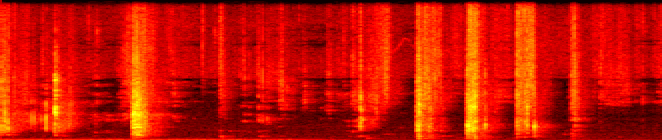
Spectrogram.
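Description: Tarot cards handled and set down on a marble tabletop: a scatter of sharp, irregular taps and clicks, with the loudest near a second in and near three seconds in.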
